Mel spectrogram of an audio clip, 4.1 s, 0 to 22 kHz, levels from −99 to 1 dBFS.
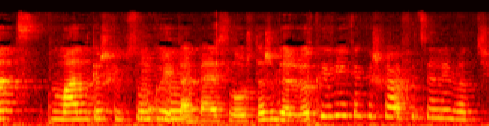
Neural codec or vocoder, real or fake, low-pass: vocoder, 44.1 kHz, 128 mel bands, Pupu-Vocoder; fake; 14.4 kHz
